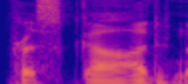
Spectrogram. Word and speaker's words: Prescod: We ended up seeing this Prescod guy, Prescod, not Cott, as the subtitles tell me, it's spelled Prescod.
